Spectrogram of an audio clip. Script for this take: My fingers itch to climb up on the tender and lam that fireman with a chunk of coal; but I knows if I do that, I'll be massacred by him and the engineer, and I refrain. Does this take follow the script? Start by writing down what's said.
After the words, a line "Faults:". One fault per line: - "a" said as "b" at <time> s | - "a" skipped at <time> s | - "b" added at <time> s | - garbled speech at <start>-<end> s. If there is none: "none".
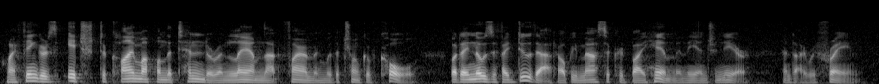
My fingers itch to climb up on the tender and lam that fireman with a chunk of coal; but I knows if I do that, I'll be massacred by him and the engineer, and I refrain.
Faults:
none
